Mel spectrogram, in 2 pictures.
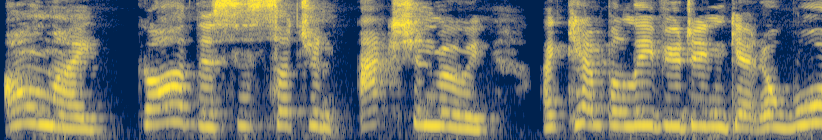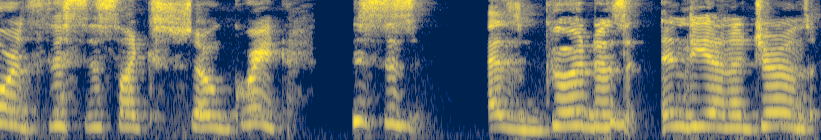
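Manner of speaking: freaking out, excited, gushing scream of delight. Speaker recounts watching the movie last night, retelling excited screaming. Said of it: "I was like screaming with".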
